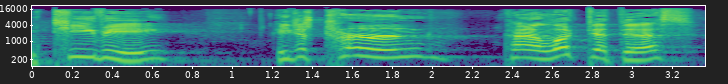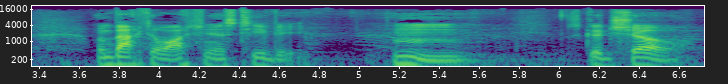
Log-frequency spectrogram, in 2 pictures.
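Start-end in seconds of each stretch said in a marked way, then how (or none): 5.1-6.6 low, soft, mock-indifferent murmur; unbothered. Roommate glancing back at his TV, unbothered. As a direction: play the roommate who barely cares, low and quiet.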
